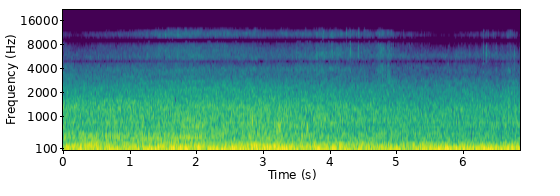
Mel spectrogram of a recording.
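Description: Infiniti FX35 crossover accelerating past, its 3.5-litre V6 engine note rising in pitch twice as it pulls away, over a steady low road and tyre rumble.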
